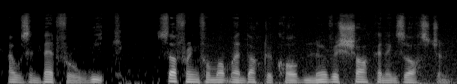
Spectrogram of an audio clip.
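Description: Speech, with overdone noise removal from 0.0 to 2.0 s: an overly aggressive noise reducer strips bands near its noise estimate, leaving twinkling near-silence, with room noise about 24 dB below the voice.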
